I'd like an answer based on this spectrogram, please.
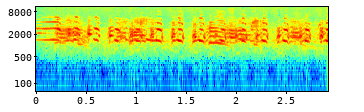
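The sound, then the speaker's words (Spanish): Waterfowl calls, given as ducks: a dense, continuous stream of nasal, honking quacks, many overlapping calls in an uneven rhythm, fairly loud and with no talk. “Había todo tipo de aves. Escucha. Los patos,”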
